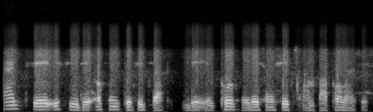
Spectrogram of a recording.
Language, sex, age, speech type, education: Nigerian Pidgin, male, 15-29, spontaneous, secondary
